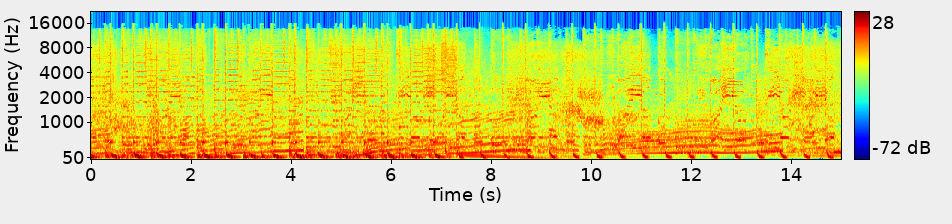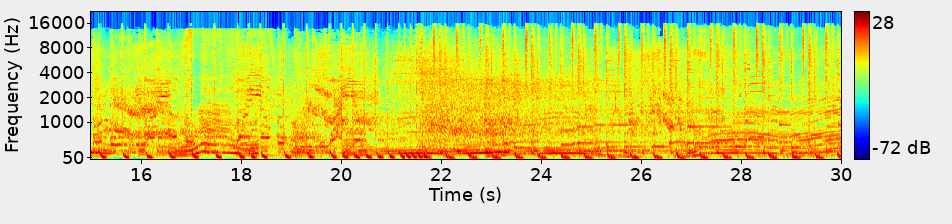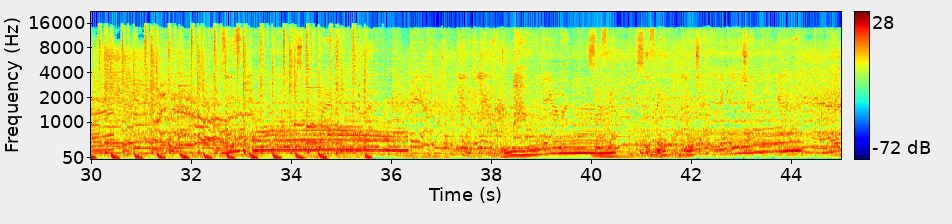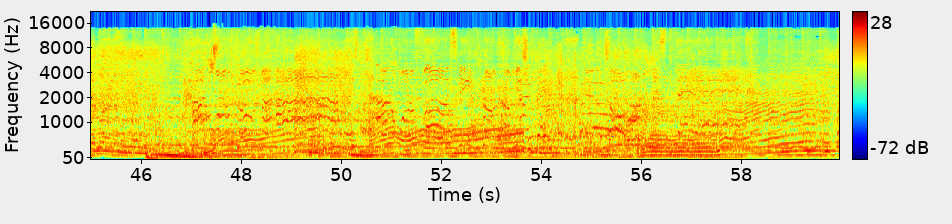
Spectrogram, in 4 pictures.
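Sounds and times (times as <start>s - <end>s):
electronic dance music: 0.0s - 59.9s
rally car engines revving: 0.0s - 59.9s
tyres squealing: 0.0s - 59.9s
tyre squeal: 8.7s - 11.1s, 14.5s - 17.1s, 19.1s - 35.7s.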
